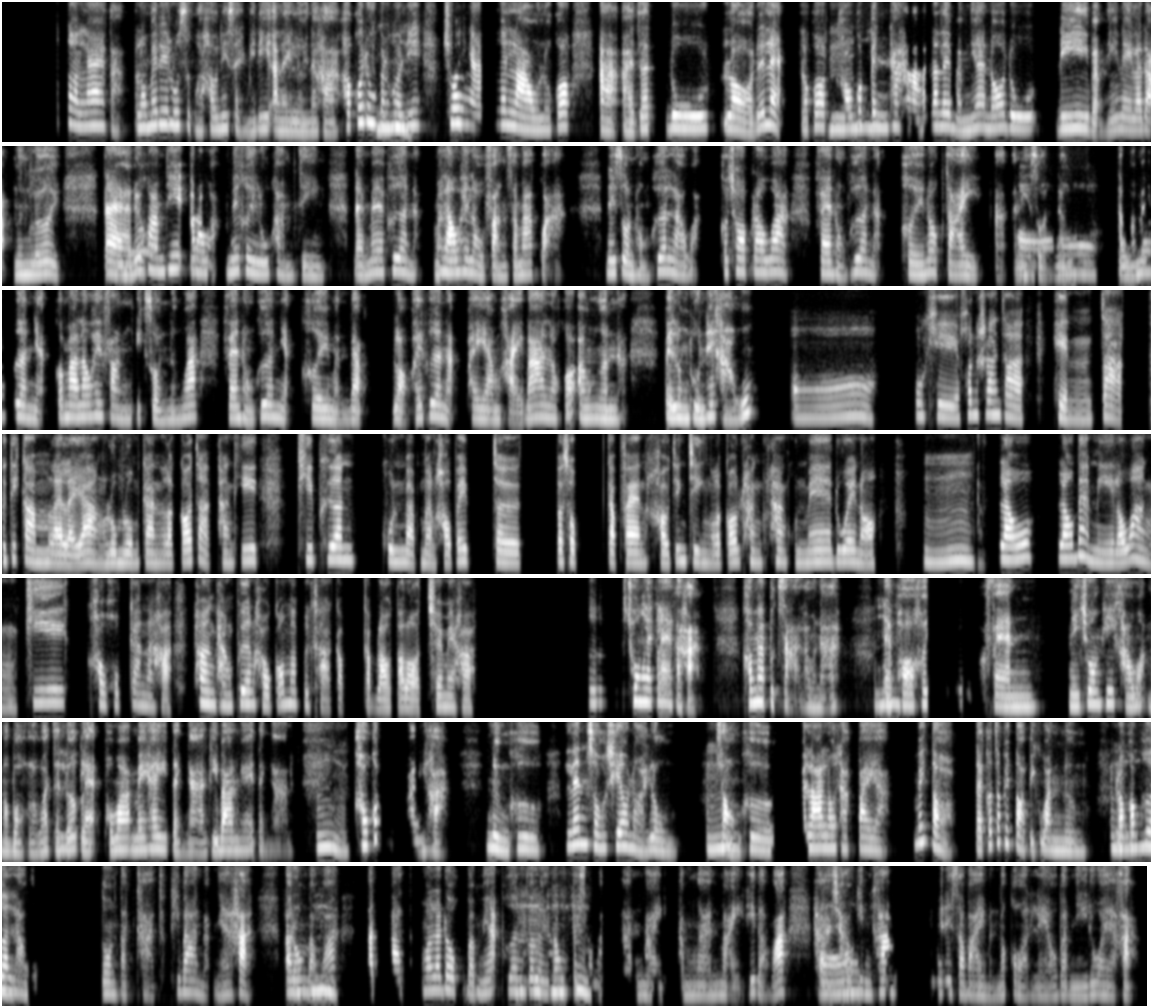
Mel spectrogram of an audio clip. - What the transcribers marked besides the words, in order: other background noise; tapping
- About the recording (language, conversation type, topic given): Thai, advice, เพื่อนสนิทของคุณเปลี่ยนไปอย่างไร และความสัมพันธ์ของคุณกับเขาหรือเธอเปลี่ยนไปอย่างไรบ้าง?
